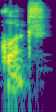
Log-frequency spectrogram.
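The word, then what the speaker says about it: Quatsch: করা, তখন বলা হয় কোয়ার্টস। এটার উচ্চারণটা হবে কু উ আ টে এস সে হা, কোয়ার্টস অর্থাৎ ননসেন্স বা বোকামি।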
